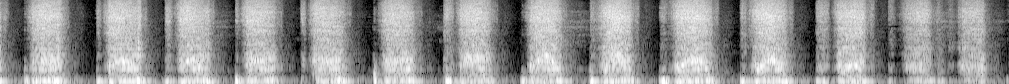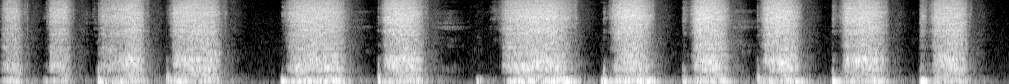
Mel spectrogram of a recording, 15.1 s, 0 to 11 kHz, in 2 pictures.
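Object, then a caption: Small woven fabric carpet scrubbed with a bristle brush. A tiny bristle brush held in the fingers scrubs the surface of a small tan woven miniature fabric carpet with black swirls and some foam on it. About 25 quick back-and-forth strokes make a bright, hissy scratching with a soft low rub beneath. A few brief pauses break the steady rhythm near the end.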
